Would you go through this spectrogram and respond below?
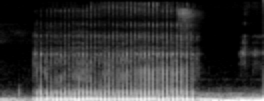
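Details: A giant dog in Germany snores loudly while flapping its lips: one loud, low, rapidly fluttering snore of about a second and a half with audible lip flapping.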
